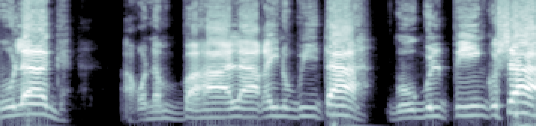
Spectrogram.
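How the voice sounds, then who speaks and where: The speaker uses a put-on character voice. The pitch sits in the middle. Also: moderate pace. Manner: threatening, boastful.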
